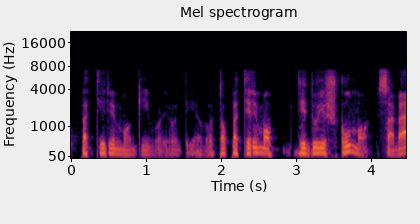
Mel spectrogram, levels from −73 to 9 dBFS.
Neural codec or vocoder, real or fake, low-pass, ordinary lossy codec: codec, 16 kHz, 1.1 kbps, Voila-Tokenizer; fake; 7.2 kHz; AAC, 32 kbps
